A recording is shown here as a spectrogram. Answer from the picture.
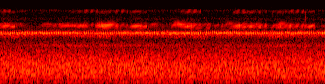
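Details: Nocturnal crickets: a constant piercing trill underlies rhythmic, rapidly repeated higher chirp bursts that pulse several times a second, forming a dense, even night chorus with no other sounds.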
